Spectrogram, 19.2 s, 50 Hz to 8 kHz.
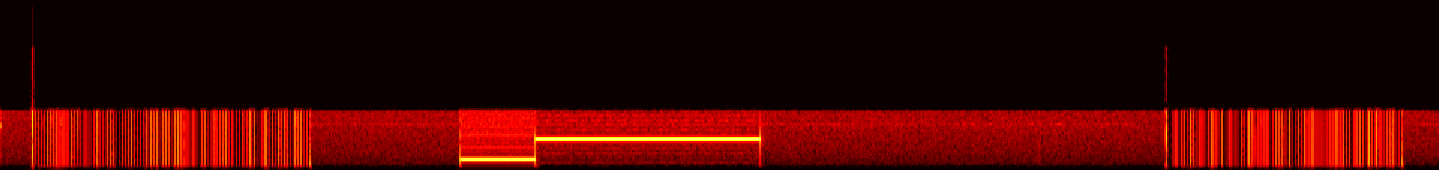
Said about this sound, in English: Communications with your Monday night 1810 pager test, siren test to follow. Repeating Warren County with your Monday night 1810 pager test, siren test to follow.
